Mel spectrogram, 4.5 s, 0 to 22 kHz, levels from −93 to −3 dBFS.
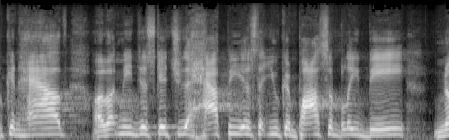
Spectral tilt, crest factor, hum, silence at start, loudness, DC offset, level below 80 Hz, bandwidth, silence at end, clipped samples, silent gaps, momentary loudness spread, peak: -4.5 dB/octave; 18 dB; none; 0 s; -18 LUFS; under 0.1%; -48 dBFS; 19 kHz; 0 s; under 0.1%; none; 7 LU; 0 dBFS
